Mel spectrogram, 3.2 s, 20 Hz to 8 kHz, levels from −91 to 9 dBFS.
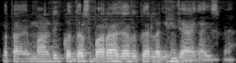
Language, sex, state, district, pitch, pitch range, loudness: Hindi, male, Bihar, Gopalganj, 120 Hz, 115-130 Hz, -17 LUFS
